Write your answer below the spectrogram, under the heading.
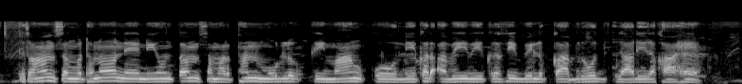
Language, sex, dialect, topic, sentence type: Hindi, male, Kanauji Braj Bhasha, agriculture, statement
